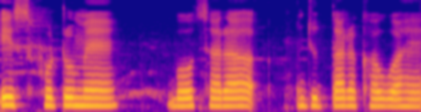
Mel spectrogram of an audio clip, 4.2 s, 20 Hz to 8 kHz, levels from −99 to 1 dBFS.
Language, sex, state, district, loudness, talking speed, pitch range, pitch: Hindi, female, Jharkhand, Deoghar, -16 LUFS, 130 wpm, 200-215 Hz, 205 Hz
